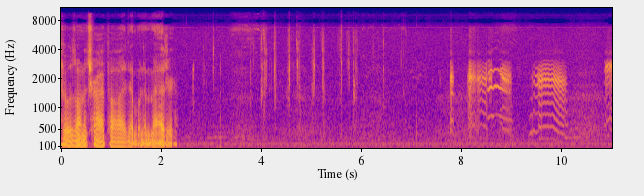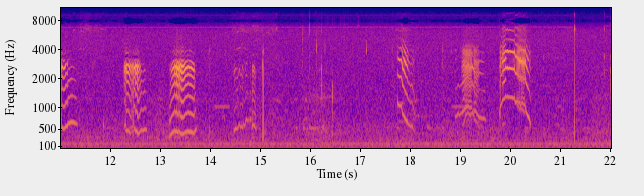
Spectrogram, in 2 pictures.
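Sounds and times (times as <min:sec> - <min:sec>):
teeth clicking: 0:03.8 - 0:06.0
teeth squeaking like meows: 0:08.2 - 0:10.2, 0:10.9 - 0:11.4, 0:12.3 - 0:13.8, 0:14.5 - 0:15.1, 0:17.6 - 0:18.2, 0:18.9 - 0:20.5.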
